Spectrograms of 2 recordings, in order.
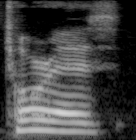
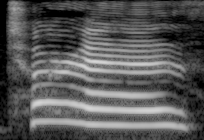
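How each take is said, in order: First: It is said in a plain, ordinary voice. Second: It is said in a Valley Girl voice.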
